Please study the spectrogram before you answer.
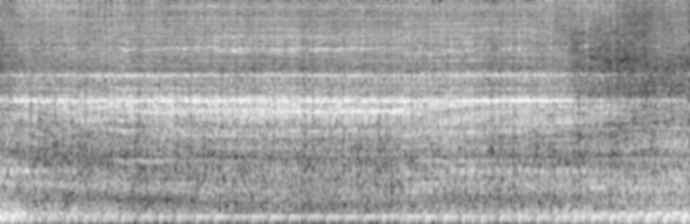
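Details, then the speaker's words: Procharged Dodge Scat Pack after shop check (no metal shavings, supercharger oil changed): steady high metallic whine with rough grinding, scraping edge over constant drone, comes and goes; owner suspects supercharger gears, not confirmed. "Now I'm pretty sure it didn't sound like that earlier. Now it sounds like that metal scraping again. I guess it's just the gears."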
